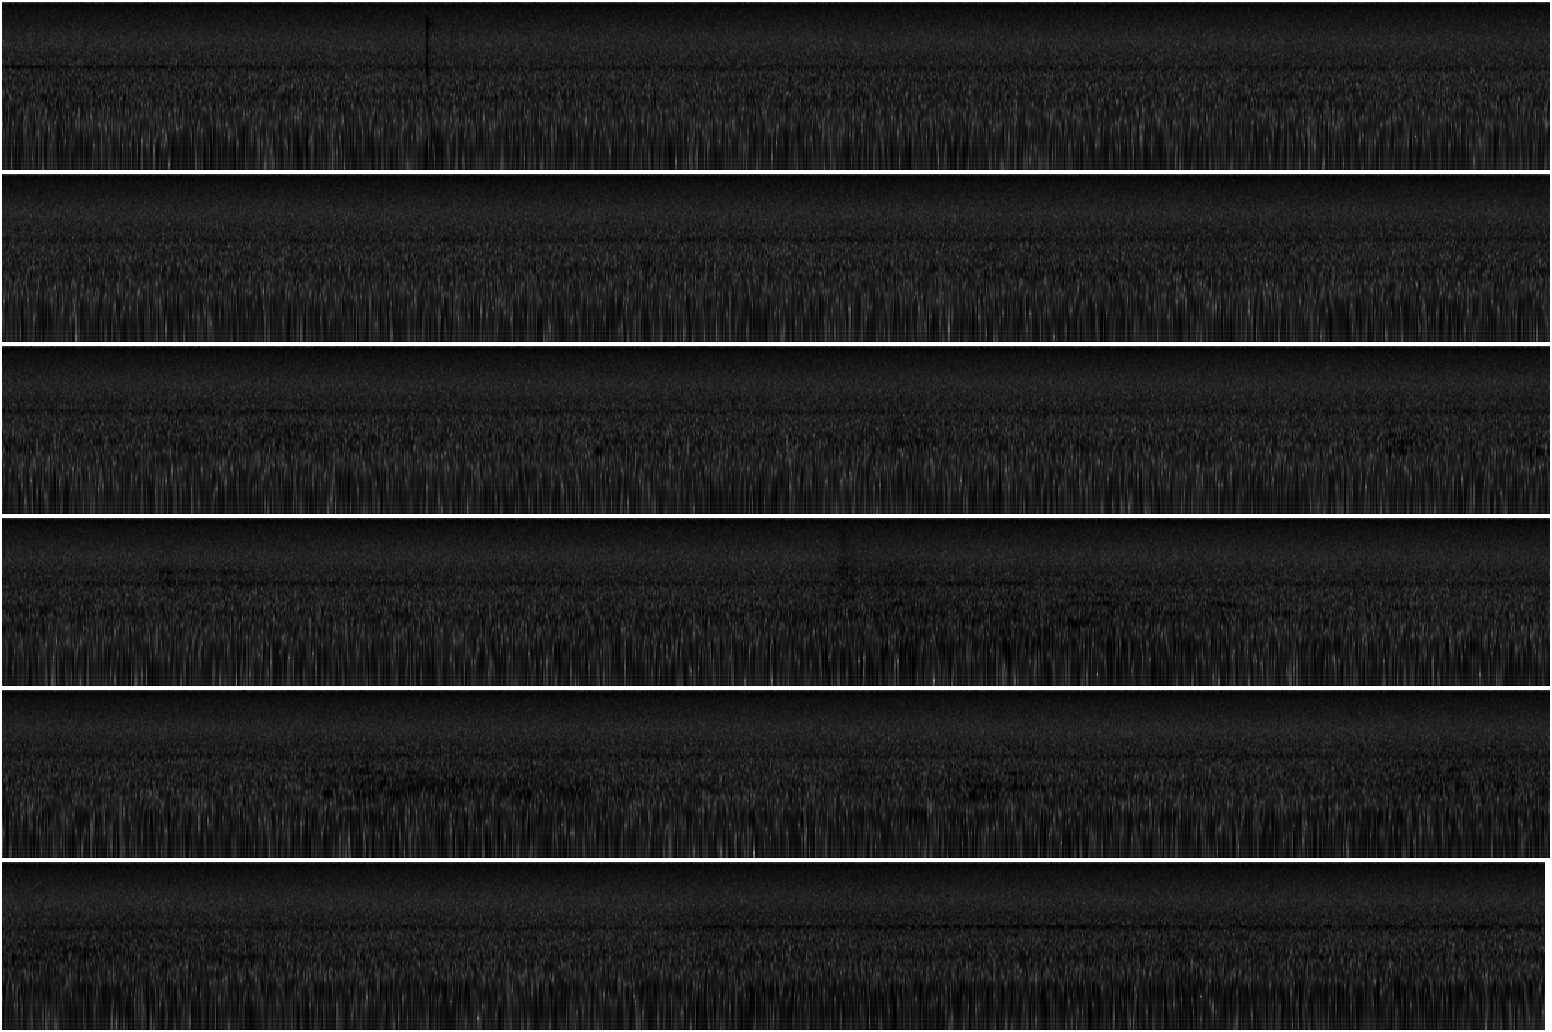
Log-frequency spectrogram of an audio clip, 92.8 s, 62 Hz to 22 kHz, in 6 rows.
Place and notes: "Night on west terrace April 1st" Soundscape
Chapter XXX of Ascolto il tuo cuore, città, I listen to your heart, city
Wednesday April 1stth 2020. Fixed position on an internal terrace at San Salvario district Turin, three weeks after emergency disposition due to the epidemic of COVID19. Different position as previous recording.
Start at 10:52 p.m. end at 11:39 p.m. duration of recording 47'02''.
Piemonte, Italia, April 2020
